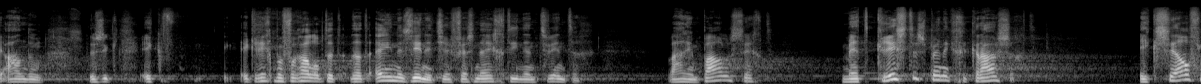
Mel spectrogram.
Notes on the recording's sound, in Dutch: Opgenomen in de Noorderkerk te Amsterdam.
